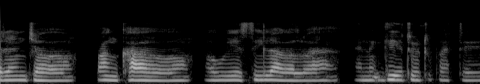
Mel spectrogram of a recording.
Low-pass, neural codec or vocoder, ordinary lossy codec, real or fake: 7.2 kHz; none; MP3, 64 kbps; real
